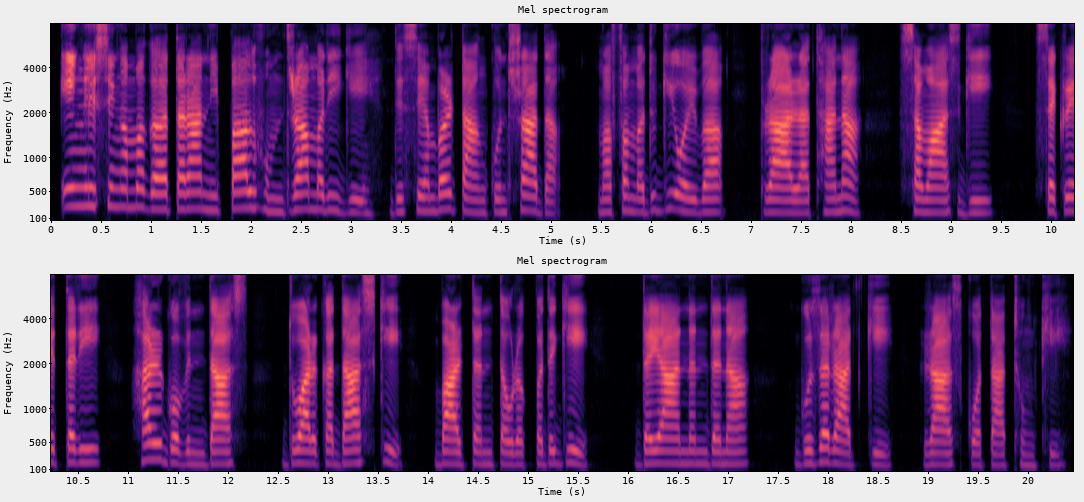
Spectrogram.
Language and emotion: Manipuri, neutral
